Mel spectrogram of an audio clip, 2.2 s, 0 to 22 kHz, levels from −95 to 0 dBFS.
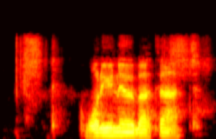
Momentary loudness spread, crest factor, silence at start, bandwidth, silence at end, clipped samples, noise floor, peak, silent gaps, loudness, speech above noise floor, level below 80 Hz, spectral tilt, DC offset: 20 LU; 16 dB; 0.25 s; 7.8 kHz; 0.15 s; under 0.1%; -40 dBFS; -4 dBFS; none; -18 LUFS; 23 dB; -58 dBFS; -6 dB/octave; under 0.1%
